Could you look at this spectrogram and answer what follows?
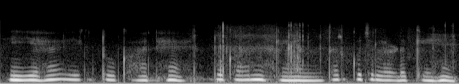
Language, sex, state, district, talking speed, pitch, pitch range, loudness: Hindi, female, Uttar Pradesh, Saharanpur, 130 wpm, 200 Hz, 185-215 Hz, -15 LUFS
